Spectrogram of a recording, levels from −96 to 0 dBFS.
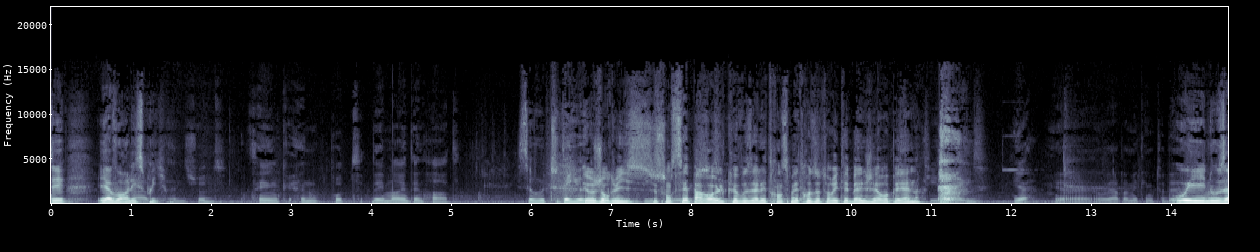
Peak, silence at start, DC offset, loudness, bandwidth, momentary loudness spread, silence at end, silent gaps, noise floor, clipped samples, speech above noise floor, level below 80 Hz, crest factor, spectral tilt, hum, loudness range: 0 dBFS; 0 s; under 0.1%; -17 LUFS; 13 kHz; 24 LU; 0 s; none; -54 dBFS; under 0.1%; 36 dB; -48 dBFS; 18 dB; -7 dB/octave; none; 20 LU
